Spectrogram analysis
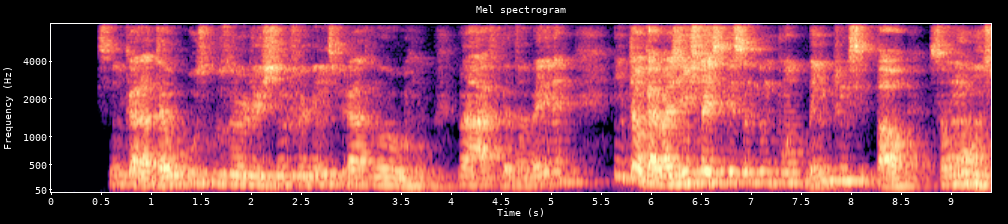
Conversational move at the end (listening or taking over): listening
